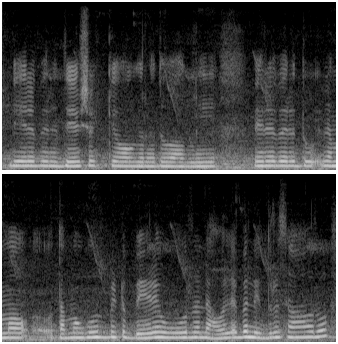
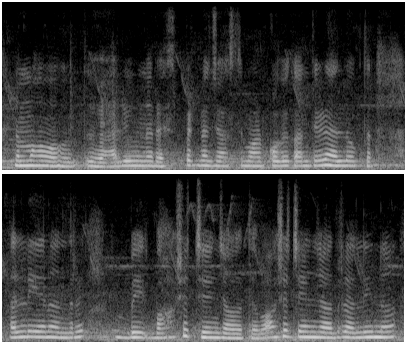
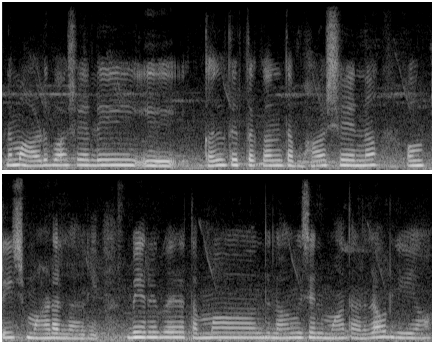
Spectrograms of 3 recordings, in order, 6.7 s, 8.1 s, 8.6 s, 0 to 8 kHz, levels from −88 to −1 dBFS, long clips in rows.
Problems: none marked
